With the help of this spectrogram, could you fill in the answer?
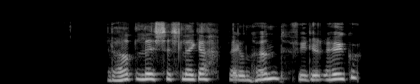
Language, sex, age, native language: Icelandic, female, 40-49, Swedish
